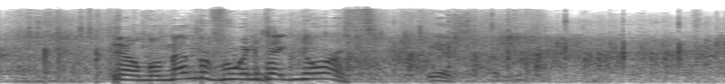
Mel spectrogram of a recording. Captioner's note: speaking alternate language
